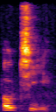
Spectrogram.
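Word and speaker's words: Oatchi: you pronounce it like you pronounce it oat like oatmeal except replace with Neil replace the meal and help me with Chi so Ochi oh all right I'm thinking like Japanese pronunciation but I guess it's it's Ochi yeah that that's a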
